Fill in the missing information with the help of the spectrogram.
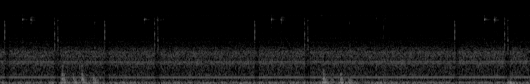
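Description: Computer mouse clicking: scattered sharp single and double clicks, a second or more apart, over a steady electrical hum and hiss.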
